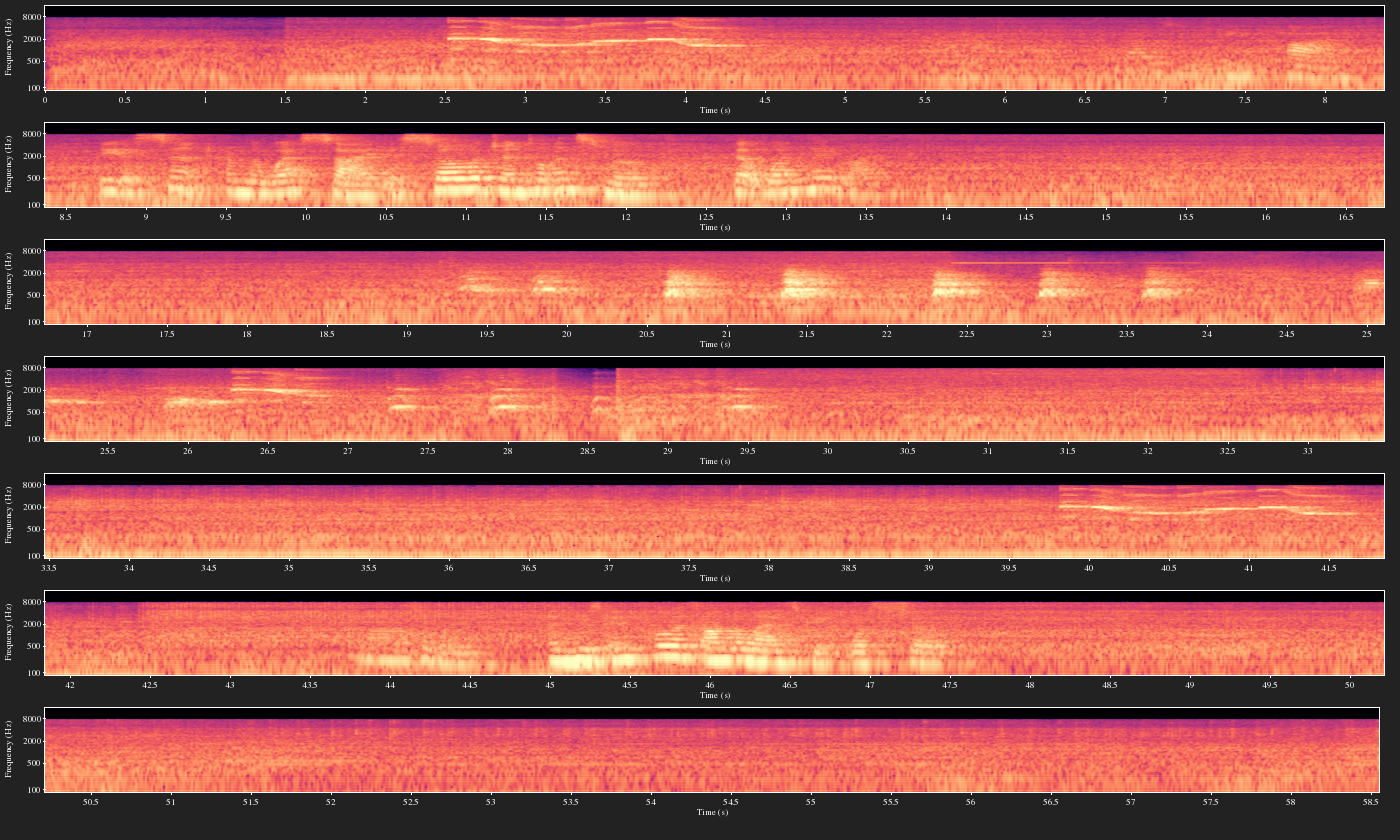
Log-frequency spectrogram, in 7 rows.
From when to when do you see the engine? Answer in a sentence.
The engine can be heard from 0.0 to 58.5 s.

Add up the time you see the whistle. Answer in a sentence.
You can hear the whistle for 4 seconds altogether.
